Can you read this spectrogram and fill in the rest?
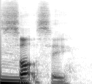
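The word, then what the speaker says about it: Tsotsi: Following a claim for his previous film, which I cannot pronounce, but I think it's called Sotsi. Yeah, it's a silent T. That's T-S-O-T-S-I. Mm. Sotsi.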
